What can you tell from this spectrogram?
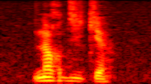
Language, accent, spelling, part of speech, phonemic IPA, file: French, France, nordique, adjective, /nɔʁ.dik/, LL-Q150 (fra)-nordique.wav
- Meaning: 1. northern; northerly 2. Nordic; Norse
